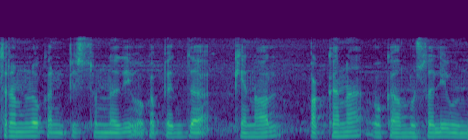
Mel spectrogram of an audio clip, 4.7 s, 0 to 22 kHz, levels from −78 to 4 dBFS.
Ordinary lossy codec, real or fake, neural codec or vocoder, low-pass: none; fake; codec, 16 kHz, 16 kbps, FreqCodec, larger model; 7.2 kHz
